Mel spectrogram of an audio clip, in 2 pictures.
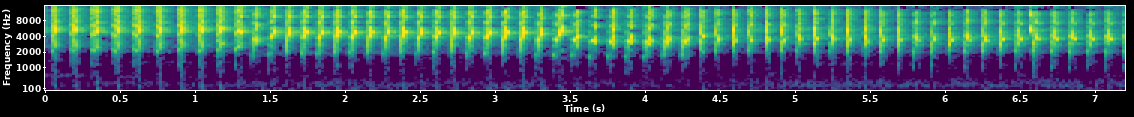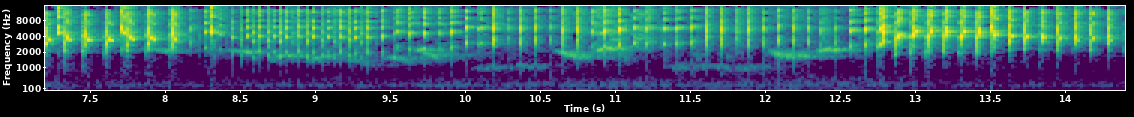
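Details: Long ngekek trill of a lovebird, played to draw other lovebirds into answering: a steady, fast stream of high buzzy notes running for many seconds, wavering in pitch midway before resuming at full speed.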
